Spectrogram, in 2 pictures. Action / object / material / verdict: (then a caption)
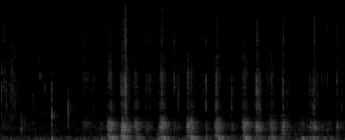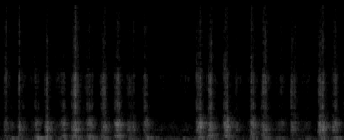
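scrape / black-coated scratch-art paper scratched with a wooden stick / coated paper / none. A wooden stick makes rapid, short scratches near the bottom of a black-coated scratch-art paper page held down by the left hand. The result is quiet, dry, raspy scratching strokes at an uneven pace of about three to four per second. Each stroke has a mid-range rasp with a bright hiss on top and almost no low end.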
